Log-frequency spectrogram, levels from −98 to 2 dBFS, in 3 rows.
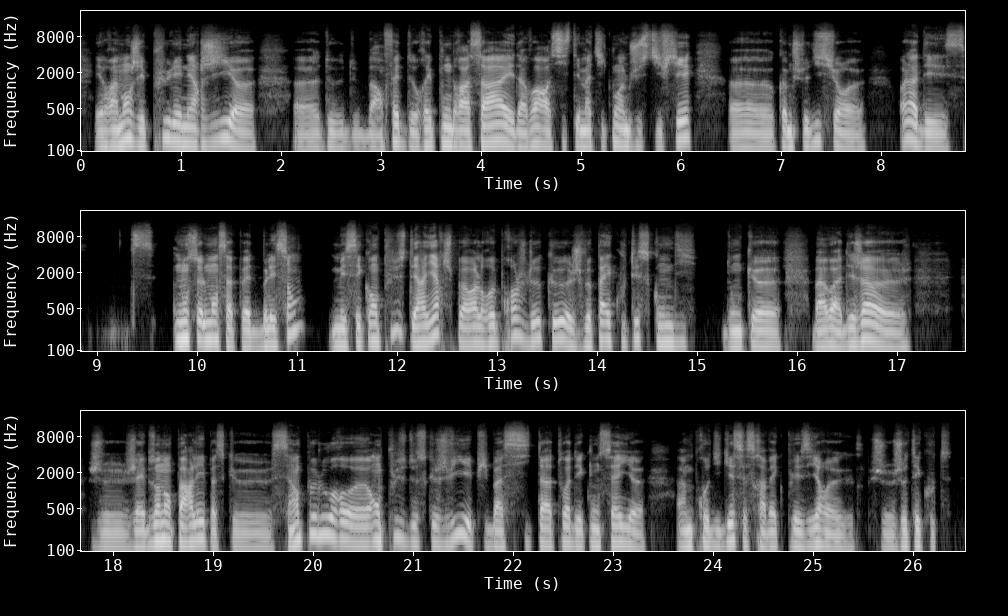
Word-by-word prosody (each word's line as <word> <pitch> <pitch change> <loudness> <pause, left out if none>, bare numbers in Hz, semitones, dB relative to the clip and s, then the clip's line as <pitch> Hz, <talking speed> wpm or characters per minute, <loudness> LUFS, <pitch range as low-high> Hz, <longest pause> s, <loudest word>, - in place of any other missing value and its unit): et 105 - -2
vraiment, 115 +8 +3
j'ai 115 -5 +1
plus 160 +8 -4
l'énergie, 130 +2 +2
heu, 95 -2 +1 0.4
heu, 90 +1 -4
de 95 +1 -5
de, 95 -1 -11
ben, 90 +1 -4
en 90 - -3
fait, 130 +3 +1
de 100 -2 -3
répondre 115 +2 +1
à 105 - +5
ça 130 +3 +5
et 105 - +2
d'avoir 105 +1 +2
systématiquement 105 +2 -1
à 115 - +2
me - - +3
justifier, 105 +9 0 0.4
heu, 95 -1 -2
comme 105 0 +1
je - - -6
te 110 - -3
dis, 130 +7 -3
sur 110 -8 -1
heu, 90 +2 -6 0.3
voilà, 145 -3 +2
des 100 -2 -1
c 85 - -8 0.5
c - - -7 0.2
non 150 +1 +6
seulement 150 -1 +3
ça 115 -2 +2
peut 110 - -3
être 100 -2 +1
blessant, 190 - +1 0.2
mais 115 +2 +2
c'est 125 +4 +1
qu'en 140 +1 +2
plus 205 +4 -6
derrière 130 +9 +5
je - - -4
peux 130 - -2
avoir 120 +1 +4
le 120 - +1
reproche 135 +5 -1
de 145 +3 0
que 145 -2 +2
je 100 +1 -4
veux 120 - +1
pas 150 -1 +2
écouter 140 +1 -4
ce - - -2
qu'on 130 -1 -2
me 130 - +1
dit. 125 -1 -10 0.3
Donc, 105 +3 -1
heu, 105 -2 +3 0.3
bah, 105 +1 +3
voilà, 115 -3 +5
déjà, 135 +6 +5
heu, 100 -2 +1 0.7
je 100 -1 -5
j'avais 105 +3 0
besoin 140 +5 +4
d'en 140 - +5
parler 135 +5 +3
parce 110 -6 -4
que 95 -2 -6
c'est 105 - -4
un 140 - +3
peu 185 +4 -2
lourd, 165 -6 +3
heu, 125 0 +1
en 140 +2 +3
plus 155 0 -7
de 130 - -4
ce 120 - -9
que 130 - -6
je 120 +1 -6
vis. 175 +2 0
Et 140 - +1
puis, 110 - -8
bah, 105 -2 0
si 125 - -4
tu 125 - 0
as 115 - +2
toi, 125 +3 -1
des 110 -2 -2
conseils, 120 +1 0
heu, 95 -2 -2 0.3
à 105 - -3
me 110 - +2
prodiguer, 110 +4 -1
ce 125 -3 -2
sera 105 - -3
avec 100 0 -3
plaisir, 110 0 0
heu, 90 -1 -4 0.2
je 95 -2 -6
je 90 +4 -3
t'écoute. 105 -1 -6
115 Hz, 235 wpm, -24 LUFS, 100-135 Hz, 0.7 s, non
